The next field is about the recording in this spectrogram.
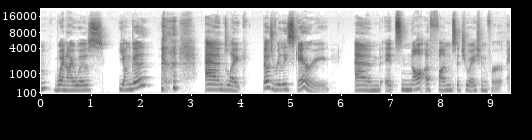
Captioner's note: chuckles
